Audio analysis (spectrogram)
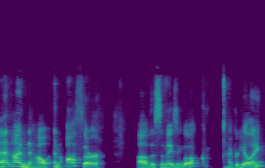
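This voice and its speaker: A woman's normal speaking voice, fairly low in pitch, with an American accent, lively intonation and a moderate pace. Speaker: ADHD coach and college lecturer. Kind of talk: interview conversation. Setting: remote call.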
